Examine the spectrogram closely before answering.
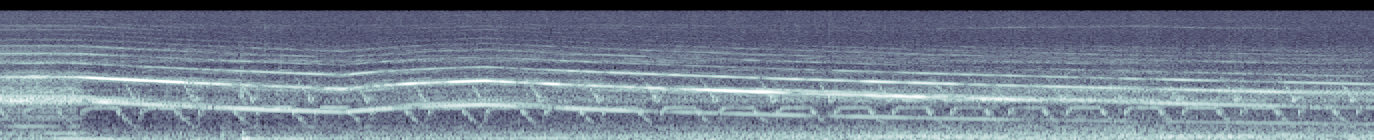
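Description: Fire engine's Q mechanical siren briefly re-revved, then winding down, its wail falling slowly in pitch for about ten seconds. An electronic siren yelps rapidly over it, a steady horn blast cuts off about a second in, and the diesel engine rumbles underneath.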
